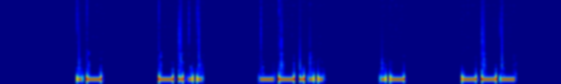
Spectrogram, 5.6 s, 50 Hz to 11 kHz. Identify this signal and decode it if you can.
Morse code, heard as a keyed tone, about 25 wpm, spaced as for 12 wpm, 700 Hz. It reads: AB7AO
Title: USA Call Signs - 5 Characters - 4x Character Spacing - 25wpm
